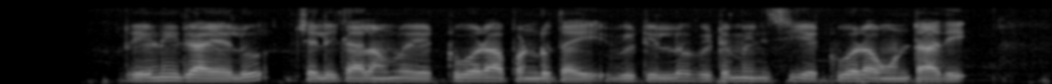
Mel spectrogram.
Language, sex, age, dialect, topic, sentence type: Telugu, male, 18-24, Southern, agriculture, statement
